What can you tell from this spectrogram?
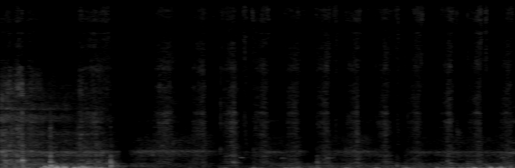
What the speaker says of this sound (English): So I've got my barrel nut, and you just want to slide that on and hand tighten.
